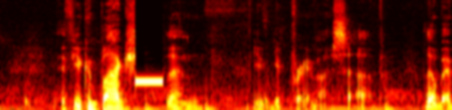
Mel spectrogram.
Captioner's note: beep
